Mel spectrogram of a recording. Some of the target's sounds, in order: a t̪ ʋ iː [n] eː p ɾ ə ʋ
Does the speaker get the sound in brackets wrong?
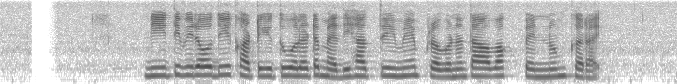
yes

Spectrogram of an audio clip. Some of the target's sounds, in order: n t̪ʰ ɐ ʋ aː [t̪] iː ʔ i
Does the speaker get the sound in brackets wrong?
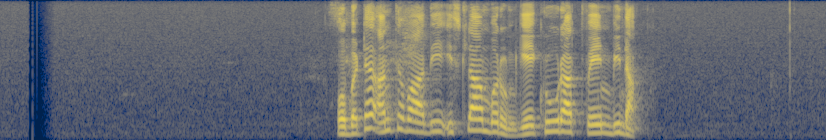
yes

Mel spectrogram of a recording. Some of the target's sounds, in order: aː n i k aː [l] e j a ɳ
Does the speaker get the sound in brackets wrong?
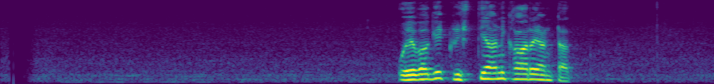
yes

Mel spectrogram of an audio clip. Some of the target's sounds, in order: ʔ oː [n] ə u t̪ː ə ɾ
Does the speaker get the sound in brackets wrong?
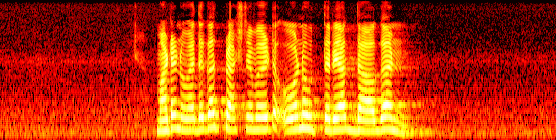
no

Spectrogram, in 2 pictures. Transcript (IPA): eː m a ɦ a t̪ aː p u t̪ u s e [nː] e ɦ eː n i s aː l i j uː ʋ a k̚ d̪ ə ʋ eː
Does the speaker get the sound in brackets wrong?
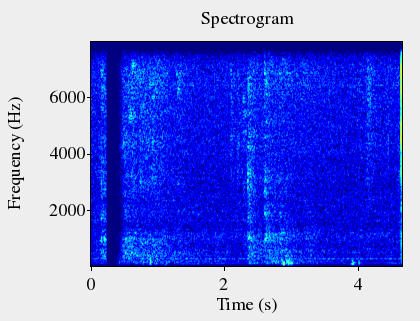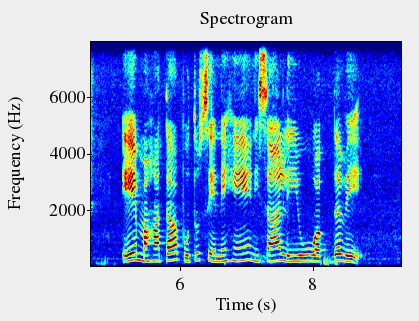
yes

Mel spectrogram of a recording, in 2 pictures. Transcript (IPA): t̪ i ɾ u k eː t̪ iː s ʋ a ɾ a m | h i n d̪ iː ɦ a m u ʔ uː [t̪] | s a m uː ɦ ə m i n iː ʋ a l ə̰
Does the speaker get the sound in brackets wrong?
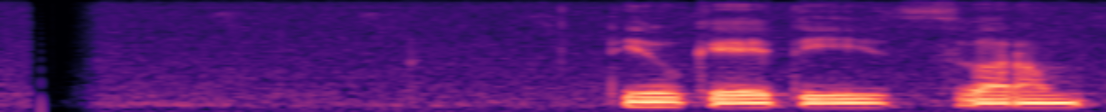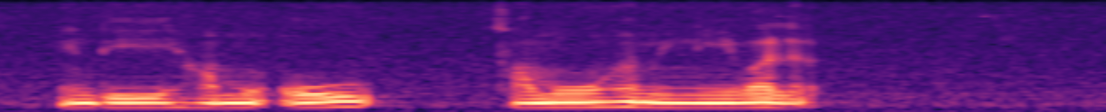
yes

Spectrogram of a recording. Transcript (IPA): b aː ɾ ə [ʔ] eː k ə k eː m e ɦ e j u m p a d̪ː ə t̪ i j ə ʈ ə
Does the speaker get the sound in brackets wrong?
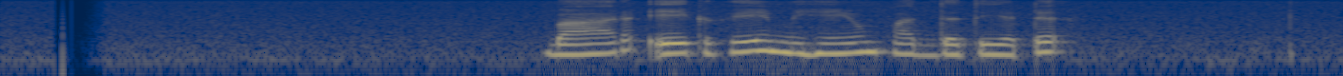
no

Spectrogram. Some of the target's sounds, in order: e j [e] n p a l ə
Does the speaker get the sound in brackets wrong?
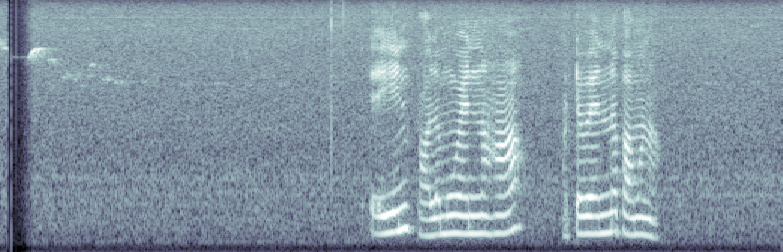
yes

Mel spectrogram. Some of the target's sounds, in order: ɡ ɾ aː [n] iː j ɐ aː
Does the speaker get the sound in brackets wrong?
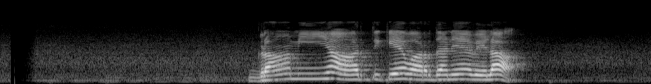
yes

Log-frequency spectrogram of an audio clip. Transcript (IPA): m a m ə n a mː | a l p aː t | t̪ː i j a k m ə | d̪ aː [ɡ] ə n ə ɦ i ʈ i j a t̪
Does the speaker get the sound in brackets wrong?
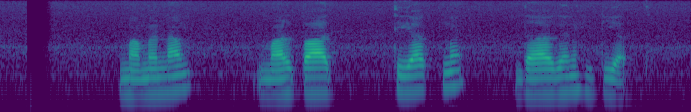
no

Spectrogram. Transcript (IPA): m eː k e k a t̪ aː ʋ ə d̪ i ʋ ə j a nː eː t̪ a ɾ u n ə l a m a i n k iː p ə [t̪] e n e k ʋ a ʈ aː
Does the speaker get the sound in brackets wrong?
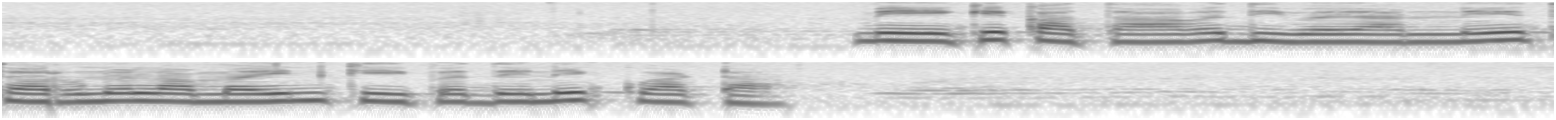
yes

